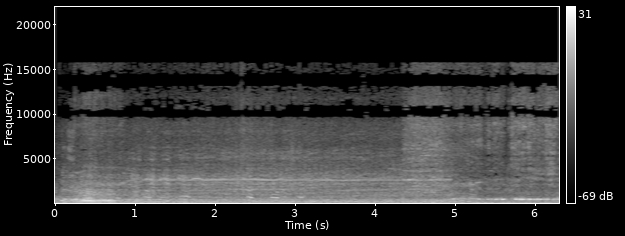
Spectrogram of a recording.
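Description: A blender motor whirs steadily.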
